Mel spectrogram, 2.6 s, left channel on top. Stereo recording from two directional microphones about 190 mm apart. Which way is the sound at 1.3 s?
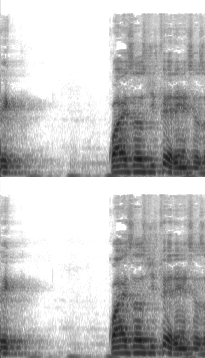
5° left (ahead or behind).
